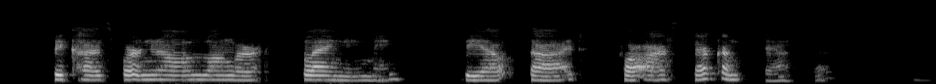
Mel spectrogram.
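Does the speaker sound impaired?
Yes: speech impediment; about 2 years since stroke.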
